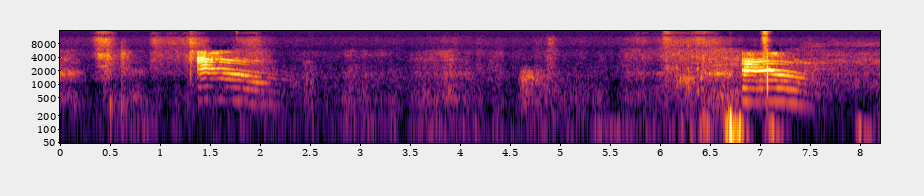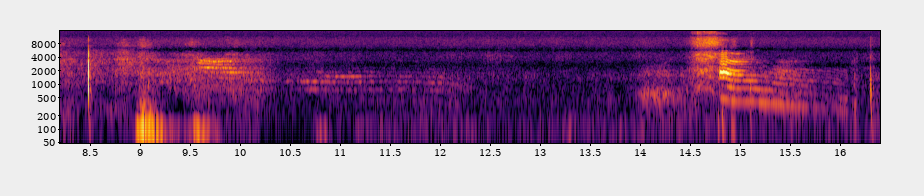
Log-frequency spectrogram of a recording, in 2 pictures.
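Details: Rescued house cat talking back to a cat voice it hears indoors: a series of drawn-out, falling meows spaced several seconds apart, some longer and wavering, with soft thumps and quiet room noise between.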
